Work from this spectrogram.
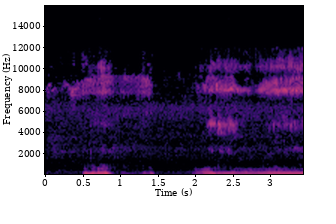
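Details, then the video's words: Sleeping dog snoring like a human: a short rough low snore near half a second in, a smaller snort after, then a long steady rumbling breath through the last second and a half. "Dog snoring like human!"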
